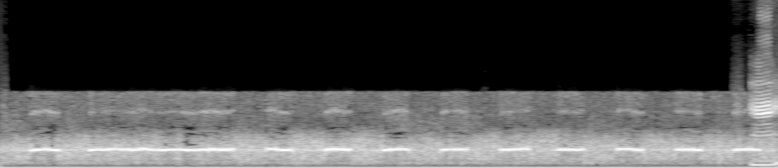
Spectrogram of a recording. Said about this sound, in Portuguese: Então as pessoas apontavam para escutar o bip do, do Sputnik, porque era a rede social que eles tinham na época lá, era o bip do Sputnik, era a coisa maravilhosa de Deus escutar o bip é um bip. Se o, o editor puder colocar aí o bip do Sputnik.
